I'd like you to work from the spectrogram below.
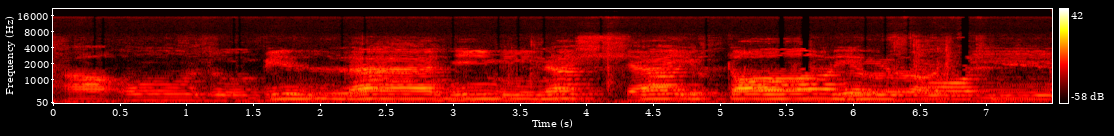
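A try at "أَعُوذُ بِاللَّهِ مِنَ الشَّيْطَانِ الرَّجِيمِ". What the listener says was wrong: Nah, tonya jangan maju. tonya mangap. Monyong ya. A lebar. A buka. Ini zu. Za. Zu. Kalau tidak ditarik rat, maka menjadi du tebal. Du tebal, tipis.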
